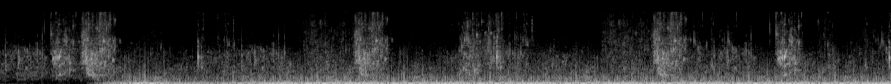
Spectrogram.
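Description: A shark bites into prey again and again with crunching thuds.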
